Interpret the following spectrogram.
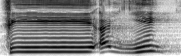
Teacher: या को मुशद्दद रखेंगे और ज़ेर को बगैर खींचे अदा करेंगे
